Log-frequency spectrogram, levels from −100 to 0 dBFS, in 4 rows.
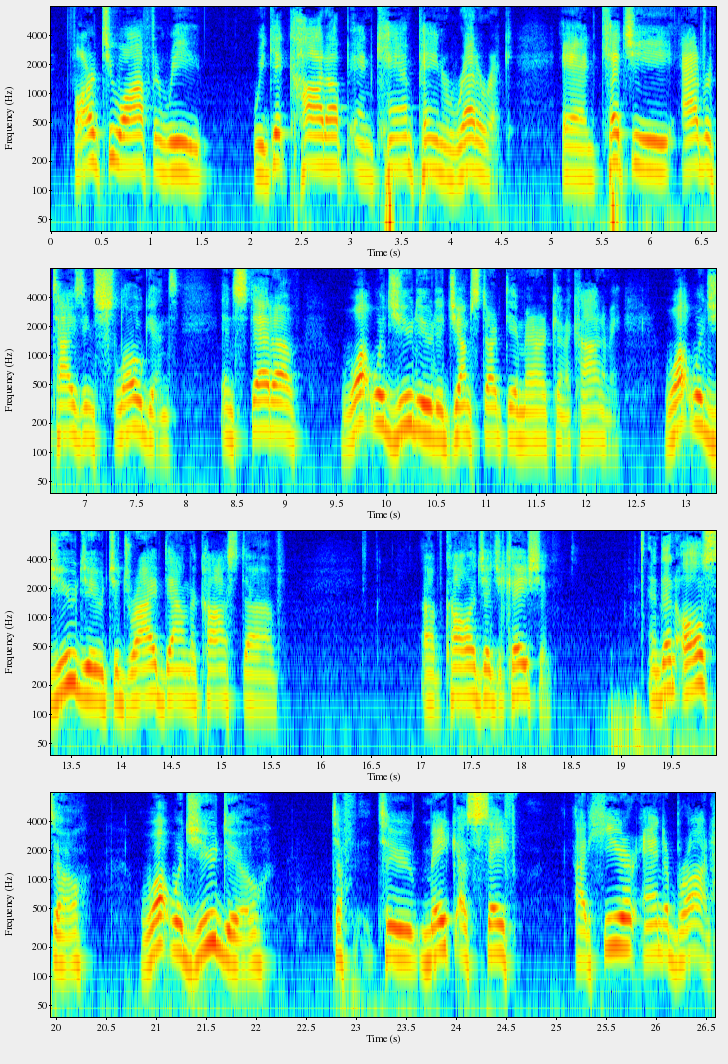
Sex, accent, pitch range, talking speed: male, American, 140-180 Hz, 125 wpm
